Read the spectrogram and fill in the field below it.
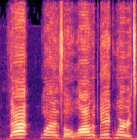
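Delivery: loud, slow mock-dumb reply; loud slow playful mockery; mock bewilderment. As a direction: drag it out, pretending to be lost. Mocking the big words.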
